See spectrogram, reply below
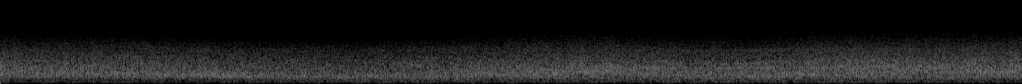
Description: cold wind loop; background

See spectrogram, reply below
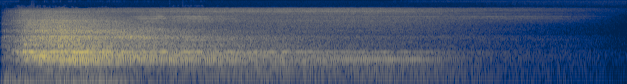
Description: Mountain Guardian Leap Up DISTANT; Journey

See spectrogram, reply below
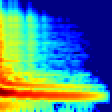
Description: Tom Mid Delay, Drums

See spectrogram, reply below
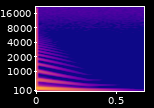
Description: Tom; Ableton Live 12 Lite; Core Library; Drums

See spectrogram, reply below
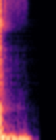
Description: Kick Can

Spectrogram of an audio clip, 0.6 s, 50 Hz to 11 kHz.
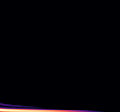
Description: Tom MG1 Fat, Drums

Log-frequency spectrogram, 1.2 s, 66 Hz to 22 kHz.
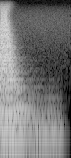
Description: Synth 10bit Emin7

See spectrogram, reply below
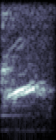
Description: WHALE; Canon CameraWindow

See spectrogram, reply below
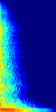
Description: Tom, Drums; One Shots

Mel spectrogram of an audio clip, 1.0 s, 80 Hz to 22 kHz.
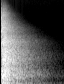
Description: Lecture Hall, Reverb; 40x70x30ft; FL Studio 9; Fruity; Edison

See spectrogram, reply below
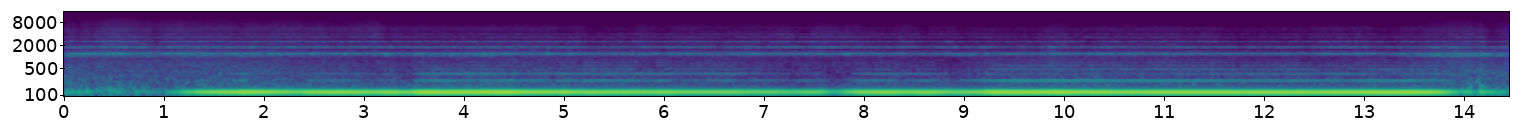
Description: Whistle Stone Champagne B Loop; Journey

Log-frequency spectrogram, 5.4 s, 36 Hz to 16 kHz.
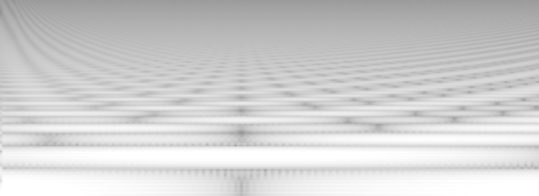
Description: Vector Sprite Basics 5th Brutal; Ableton Live 12 Lite; Sprites

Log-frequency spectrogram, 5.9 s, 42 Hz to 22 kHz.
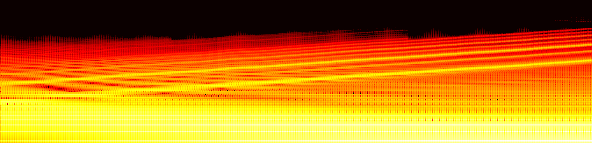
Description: Harmonics Shrinking Saws; Ableton Live 12 Lite; Vector; Sprites

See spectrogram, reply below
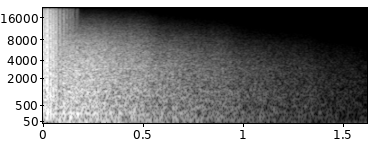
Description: Halls Brass Hall R; Impulse Responses; Ableton Live 12 Lite

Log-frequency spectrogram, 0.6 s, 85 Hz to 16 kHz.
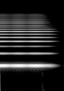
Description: Smooth Synth F#3; Multisamples; Synths; Ableton Live 12 Lite; Core Library

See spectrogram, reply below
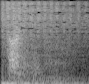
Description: snake hit; There; ThereClient

